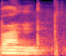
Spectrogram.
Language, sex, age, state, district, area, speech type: Hindi, male, 30-45, Uttar Pradesh, Ghazipur, rural, read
